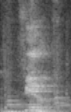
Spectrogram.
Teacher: Harokat sebelumnya kasroh. Maka di sini roh nanti dibaca tipis. Contoh misalnya fi, baca kasroh, roh mati, fir.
